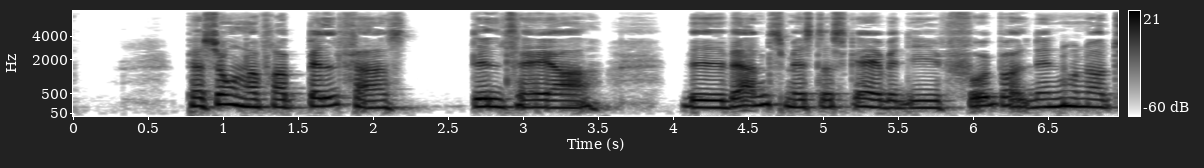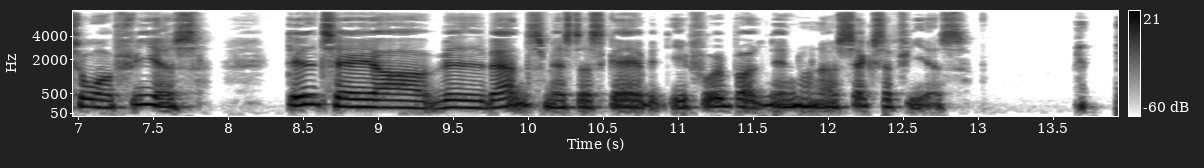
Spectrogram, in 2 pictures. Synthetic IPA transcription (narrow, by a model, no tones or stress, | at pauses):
pʰæɐso̝̰ːnɐfʁɑ̈b̥elfæs | d̥e̝lt͡sʰɛ̰ɪɐː | ʋe̝ð̞ˠʋæɐd̥n̩smesd̥ɐsɡ̥ɛ̰ːb̥ð̩ˠifo̝ð̞ˠb̥ɒ̽l̰d̥ne̝d̥n̩hunɐðˠt͡sʰo̝̰ːɒfiɐ̰s | d̥e̝lt͡sʰɛ̰ːɪɐːʋe̝ð̞ˠʋæɐd̥n̩smesd̥ɐsɡ̥ɛ̰ːb̥ð̩ˠifoð̞ˠb̥ɒ̽l̰d̥ne̝d̥n̩hunɐðˠɒseɡ̥sɒ̽fiɐ̰s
